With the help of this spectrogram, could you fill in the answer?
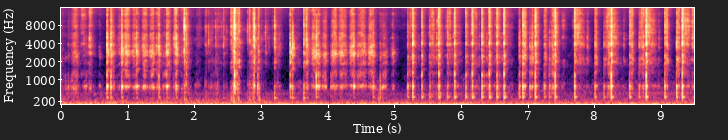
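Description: A small clear plastic jar full of cotton pads has its ridged screw lid rubbed and scratched with the fingertips. The result is a steady, dense stream of quick rasping scrapes, with bright ticks over a low rumble.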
